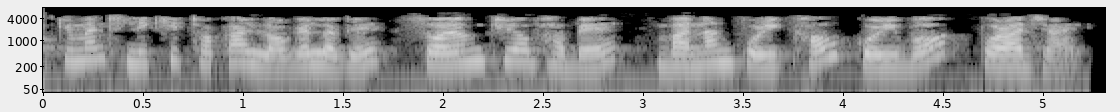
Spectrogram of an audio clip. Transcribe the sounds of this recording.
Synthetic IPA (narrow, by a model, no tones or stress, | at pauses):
dɔkjumɛntlikʰitʰɔkaɹlɔɡɛlɔɡɛsɔjɔŋkɹijɔbʱabɛ | bananpoɹikʰːawkoɹibɔpɔɹaza̰j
